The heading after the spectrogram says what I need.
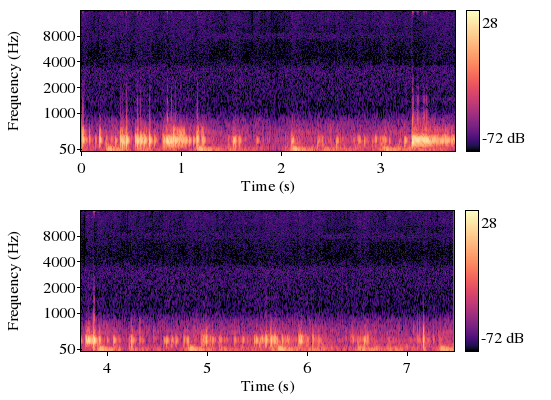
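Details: Stomach rumbling heard through a stethoscope over the abdomen: irregular low gurgles and rumbles, ordinary bowel sounds.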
